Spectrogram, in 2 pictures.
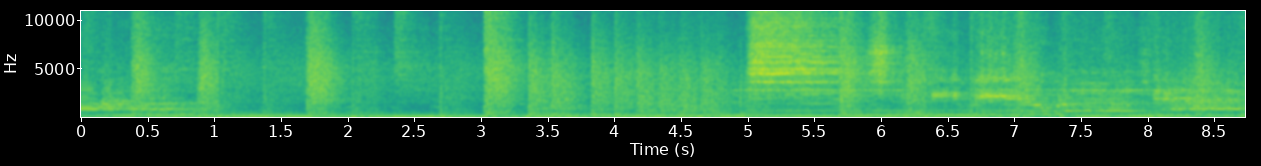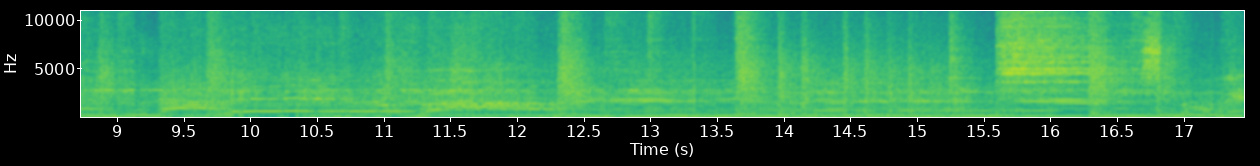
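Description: A rock band playing an original song live at rehearsal: a drum kit keeps a steady beat under a lead voice singing, with the full band sounding together at a loud, even level.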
